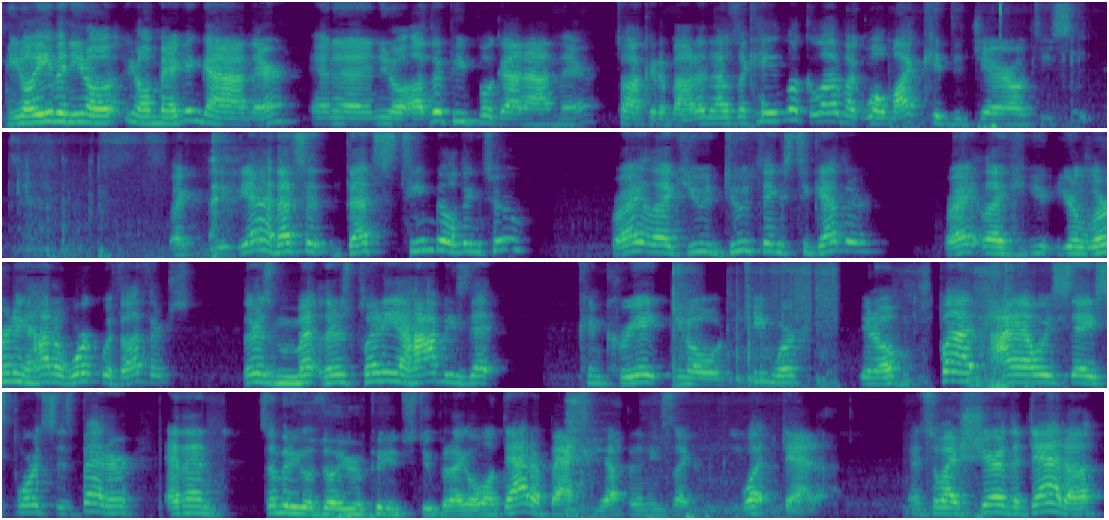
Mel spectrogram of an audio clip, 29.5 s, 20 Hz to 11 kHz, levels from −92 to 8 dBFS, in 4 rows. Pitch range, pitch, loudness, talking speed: 155-210 Hz, 180 Hz, -23 LUFS, 225 wpm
